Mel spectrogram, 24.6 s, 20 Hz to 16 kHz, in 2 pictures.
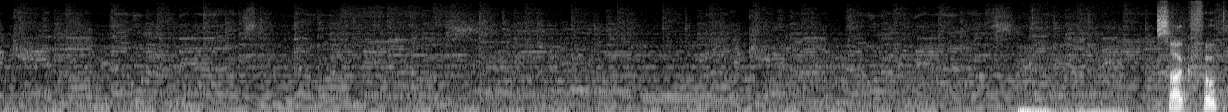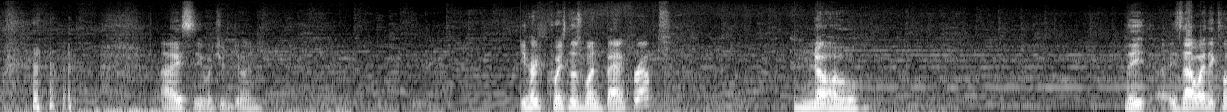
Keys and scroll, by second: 0.5 s, 1.0 s, 5.9 s.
